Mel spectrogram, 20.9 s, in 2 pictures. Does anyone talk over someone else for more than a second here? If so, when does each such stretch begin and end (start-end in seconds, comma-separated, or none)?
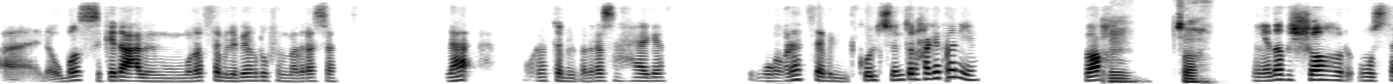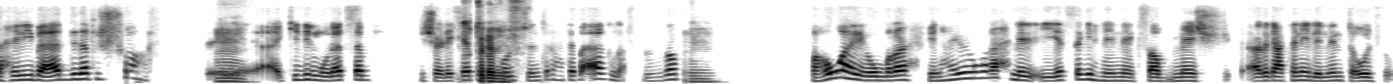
none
